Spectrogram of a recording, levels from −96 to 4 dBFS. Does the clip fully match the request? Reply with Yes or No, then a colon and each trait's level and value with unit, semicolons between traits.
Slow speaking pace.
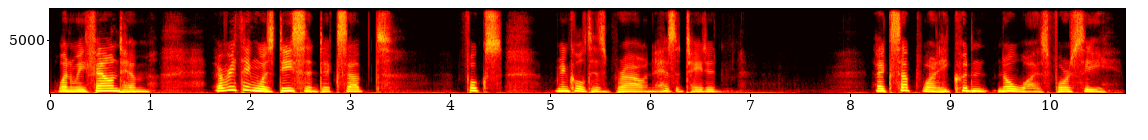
Yes: slow, 105 wpm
